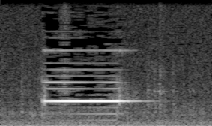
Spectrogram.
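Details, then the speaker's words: Simulated Alaris IV pump training demo, channel B running a secondary drug line alongside saline: a single high-pitched half-second alarm tone reading "occluded patient side" because the roller clamp was left closed; infusion pump occlusion alarm. "you see this here it says occluded patient side i forgot to open up my roller clamp"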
